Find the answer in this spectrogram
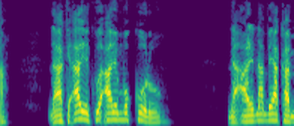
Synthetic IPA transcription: nakɛʔaɣekuaʔaɾemokoɾo | na̰ʔaɾenameakam

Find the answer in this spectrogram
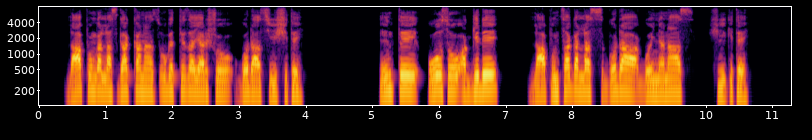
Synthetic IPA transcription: laːpːɔŋɡɐlːɐsɡɐkːɐnaːsʼʊɡɛt̪ːɪzɐjɐɾʃɔɡɔd̪aːsʃiːʃːɪt̪ɛ | ʔɪnt̪ːɛoːsɔːɐɡːɪd̪ɪ | laːpːʊnt͡sːɐɡɐlːɐsɡɔd̪aːɡɔjnːɐnaːs | ʃiːkʼɪt̪ɛ

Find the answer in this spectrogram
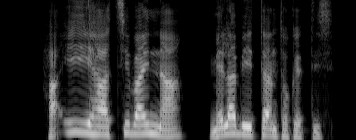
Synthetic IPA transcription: hɐʔːɪiɦaːt͡sːɪbɐjnːɐ | mɛlɐbiːt̪ːɐnt̪ɔkɛt̪ːɪs

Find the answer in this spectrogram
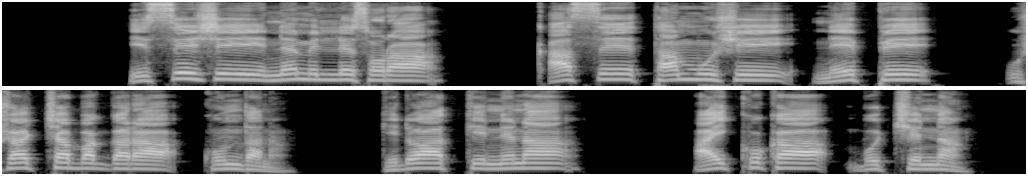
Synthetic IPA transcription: ʔɪsːɪʃinɛmɪlːɛsɔɾa | kʼɐsːɛt̪ɐmːʊʃineːpːɛ | ʔʊʃɐt͡ʃːɐbɐɡːɐɾɐkʊnd̪ɐnɐ̰ | ɡ̥ɪd̪ɔɐt̪ːiːnːɛnɐ | ɐjkːɔkɐbɔt͡ʃːɛnːɐ̰

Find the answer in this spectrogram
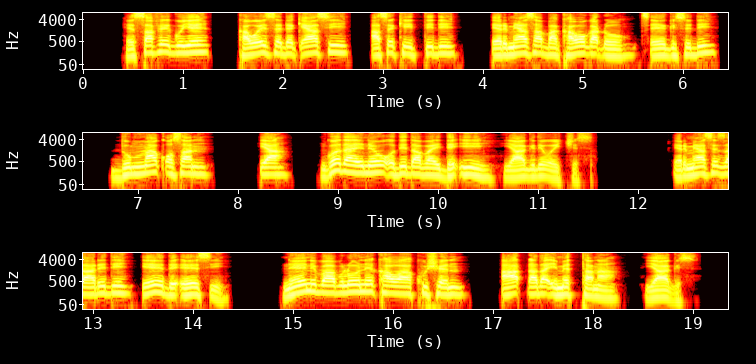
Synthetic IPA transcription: hɛsːɐfɛɡʊjɛ | kɐwɔjs̬ɛd̪ɛkʼɪjaːsɪ | ʔɐsɛkiːt̪ːɪd̪ɪ | ɛɾmɪjaːs̬ɐbɐkɐwɔɡɐɗɔt͡sʼe̞ːɡɪsɪd̪ɪ | d̪ʊmːɐkʼɔsɐn | ʔɪjɐ | ɡɔd̪ɐjnɛwɔd̪ɪd̪ɐbɐjd̪ɛʔiːjaːɡɪd̪ɪɔjt͡ʃːɪ̰s | ʔɛɾmɪjaːs̬ɛzaːɾɪd̪ɪeːd̪ɛʔeːsḭː | ne̞ːnɪbaːbʊlo̞ːnɛkɐwaːkʊʃɛn | aːɗːɐd̪ɐɪmɛt̪ːɐnɐ | jaːɡɪs

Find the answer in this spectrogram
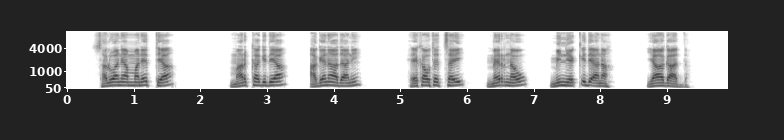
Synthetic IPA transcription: sɐlʊwaːnɐmːɐnɛt̪ːɪja | mɐɾkːɐɡɪd̪ɪja | ɐɡɛnaːd̪ɐn | hɛkɐwʊt̪ɛt͡sːɐj | mɛɾnɐw | mɪnːɛkʼːɪd̪ɛʔɐnɐ | jaːɡaːd̪ːɐ

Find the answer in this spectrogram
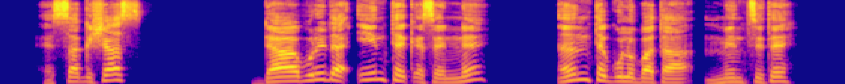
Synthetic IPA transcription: hɛsːɐɡɪʃːɐs | d̪aːbʊɾɪd̪ɐʔɪnt̪ːɛkʼɛsɛnːɛ | ɪnt̪ːɛɡʊlbɐt̪ɐmɪnt͡sːɪt̪ɛ

